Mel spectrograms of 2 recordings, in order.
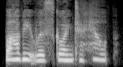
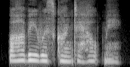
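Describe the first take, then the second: First: Higher, tearful lament; sobbing. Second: A soft, confessional admission; confessing softly. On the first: Girl mourning Bobby to Suzanne, tearful and higher. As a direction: let the tears break into it. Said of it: "sobbed Lydia". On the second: Lydia confessing to Suzanne, soft and hushed. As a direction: admit it quietly like a confession. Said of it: "almost as though she were confessing". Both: A narrator's reading.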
